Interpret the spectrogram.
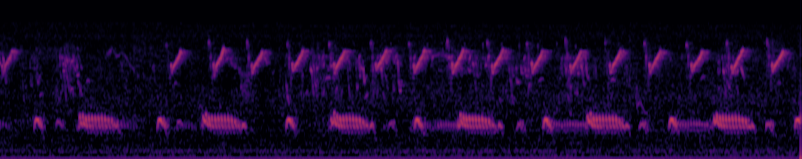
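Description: Birds calling: a lower two-note call, short then longer, repeats about once a second, over quick rising high chirps about two or three times a second.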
